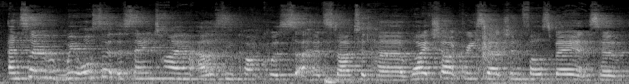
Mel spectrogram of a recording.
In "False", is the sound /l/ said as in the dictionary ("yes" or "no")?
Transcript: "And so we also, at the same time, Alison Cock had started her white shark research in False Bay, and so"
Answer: yes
